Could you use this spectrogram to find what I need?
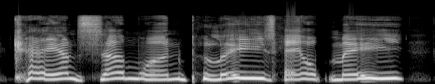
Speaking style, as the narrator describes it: screamed

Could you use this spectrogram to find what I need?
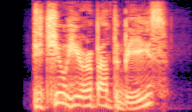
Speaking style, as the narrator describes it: he asked cheerfully

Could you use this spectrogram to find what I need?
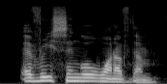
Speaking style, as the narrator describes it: I said

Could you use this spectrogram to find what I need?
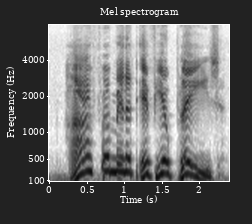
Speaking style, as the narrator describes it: shouted the man over his shoulder

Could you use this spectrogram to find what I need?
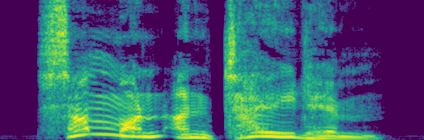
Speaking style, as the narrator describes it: the executioner was snarling

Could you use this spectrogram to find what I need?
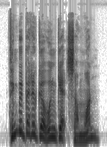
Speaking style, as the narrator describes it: said Ron nervously

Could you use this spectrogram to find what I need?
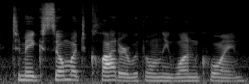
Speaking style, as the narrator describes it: said dryly

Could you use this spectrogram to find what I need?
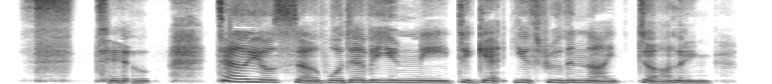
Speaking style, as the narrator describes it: she said, laughing

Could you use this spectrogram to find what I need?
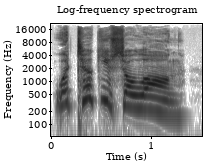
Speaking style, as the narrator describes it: Will shouts over the horn

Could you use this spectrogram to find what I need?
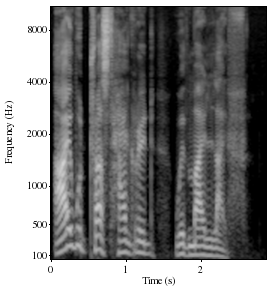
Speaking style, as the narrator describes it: said Dumbledore

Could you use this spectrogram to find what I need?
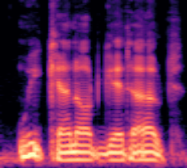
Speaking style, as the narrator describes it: muttered Gimli

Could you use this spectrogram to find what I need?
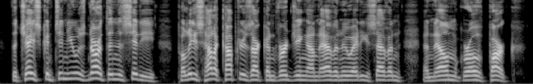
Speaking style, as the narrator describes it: A voice cried

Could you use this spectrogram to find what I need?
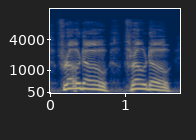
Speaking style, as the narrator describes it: Merry and Pippin shouting

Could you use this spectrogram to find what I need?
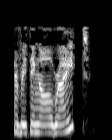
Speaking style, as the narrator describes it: Wolfe says sharply

